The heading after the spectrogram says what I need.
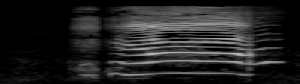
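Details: Baby girl cries when her dad stops swinging her: a brief breathy intake, then one sustained, clear infant cry of about a second.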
